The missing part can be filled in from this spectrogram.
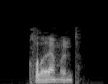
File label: "clement", English; adjectives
